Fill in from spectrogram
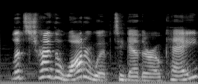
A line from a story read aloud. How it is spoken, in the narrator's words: He yelled happily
